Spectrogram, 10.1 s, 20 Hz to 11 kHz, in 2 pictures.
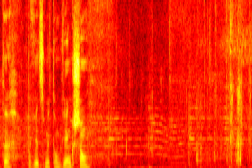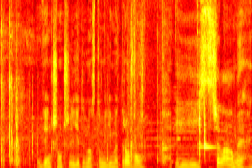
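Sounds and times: faint music-like tones: 0.0 - 10.0.

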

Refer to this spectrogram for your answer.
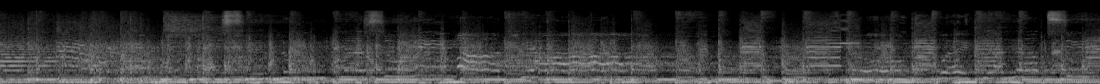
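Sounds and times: rock band playing: 0.0 - 11.0
woman singing: 2.1 - 6.8, 8.4 - 11.0.

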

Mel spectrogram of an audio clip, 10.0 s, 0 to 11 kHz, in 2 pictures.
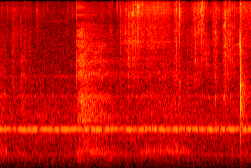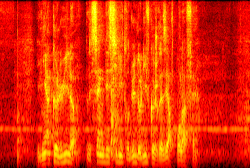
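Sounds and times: faint steady whine: 0.0 - 10.0.

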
